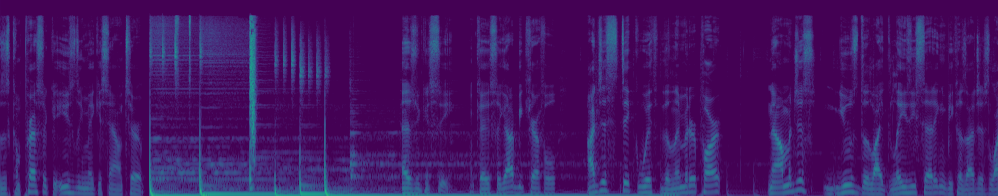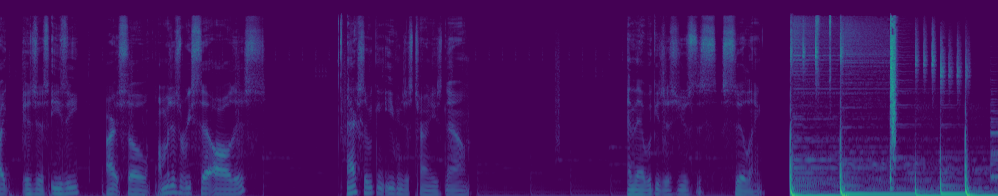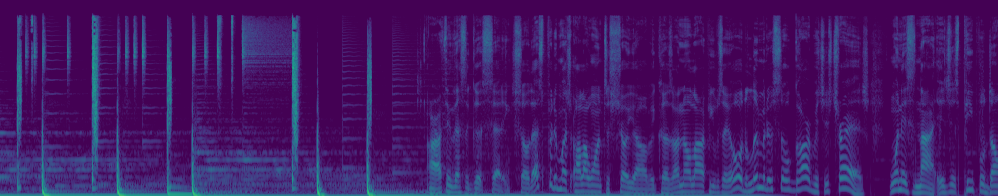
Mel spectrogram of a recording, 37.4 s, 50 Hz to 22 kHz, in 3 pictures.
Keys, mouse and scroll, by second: 1.9 space, 4.5 space, 5.3 right click, 14.5 right click, 18.3 double click, 22.5 space, 30.1 space.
